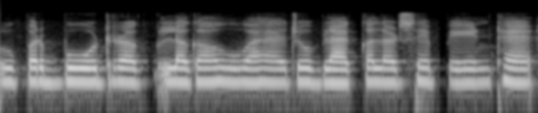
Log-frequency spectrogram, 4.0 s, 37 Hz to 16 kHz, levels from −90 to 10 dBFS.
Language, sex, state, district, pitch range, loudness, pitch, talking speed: Hindi, female, Himachal Pradesh, Shimla, 195-205 Hz, -15 LUFS, 205 Hz, 190 wpm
